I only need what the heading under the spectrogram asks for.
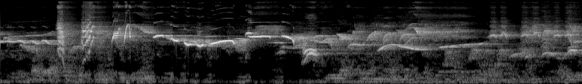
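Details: At a songbird contest site, an oriental magpie-robin delivers a varied song: quick scratchy notes, then a pure whistled glide falling and rising, followed by rapid twittering phrases over a busy chorus of other singers.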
